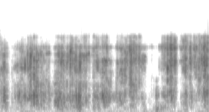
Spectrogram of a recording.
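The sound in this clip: A package is torn open by hand during an unboxing, giving faint, crinkly tearing and crunching in a few uneven bursts separated by brief pauses, with no talk.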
